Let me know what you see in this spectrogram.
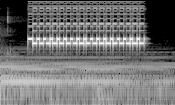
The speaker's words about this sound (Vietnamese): tiếng chuông điện thoại reo nó rút điện thoại ra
